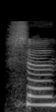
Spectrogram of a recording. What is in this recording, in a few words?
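"shen", Mandarin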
